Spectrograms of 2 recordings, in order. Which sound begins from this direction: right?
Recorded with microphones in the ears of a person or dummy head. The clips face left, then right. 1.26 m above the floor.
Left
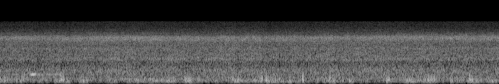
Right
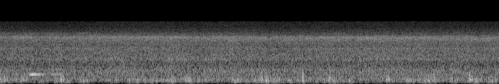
A cowbell, at 0.3 s.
